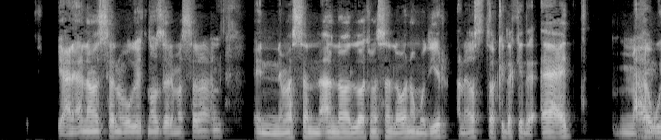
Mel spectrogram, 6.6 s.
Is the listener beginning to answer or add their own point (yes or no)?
no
